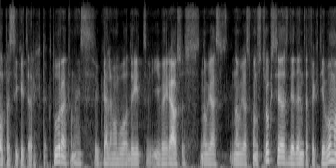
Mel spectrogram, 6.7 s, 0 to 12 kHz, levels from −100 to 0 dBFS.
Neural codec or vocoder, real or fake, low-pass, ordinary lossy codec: vocoder, 22.05 kHz, 80 mel bands, WaveNeXt; fake; 9.9 kHz; Opus, 24 kbps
